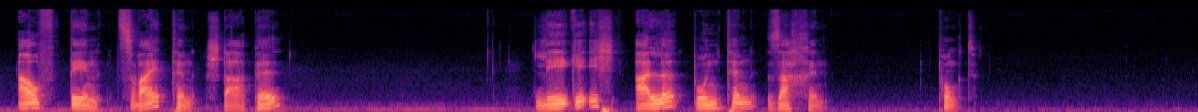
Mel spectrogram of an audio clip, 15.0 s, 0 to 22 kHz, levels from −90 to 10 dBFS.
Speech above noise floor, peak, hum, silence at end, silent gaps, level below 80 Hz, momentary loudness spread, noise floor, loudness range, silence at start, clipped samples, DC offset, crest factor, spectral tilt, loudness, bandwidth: 39 dB; 0 dBFS; none; 2.8 s; none; -40 dBFS; 14 LU; -56 dBFS; 14 LU; 0.25 s; under 0.1%; under 0.1%; 20 dB; -6.5 dB/octave; -18 LUFS; 15.5 kHz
